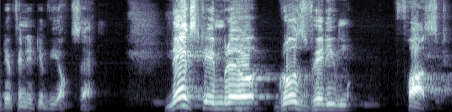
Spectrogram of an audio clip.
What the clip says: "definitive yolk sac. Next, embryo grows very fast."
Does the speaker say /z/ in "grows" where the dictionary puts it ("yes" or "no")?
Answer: yes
